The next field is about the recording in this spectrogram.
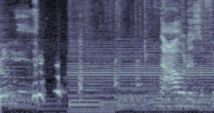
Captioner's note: laughing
